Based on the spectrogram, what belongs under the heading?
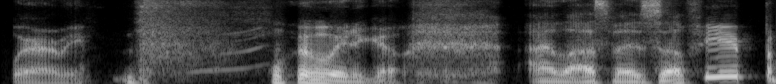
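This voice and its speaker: A man's voice: deep voice, very animated, slow pace, gravelly, breathy edge, dry recording. A man leading a casual Bible study livestream, chatty and loose, often laughing and tossing in "like" and "right?". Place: church livestream.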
